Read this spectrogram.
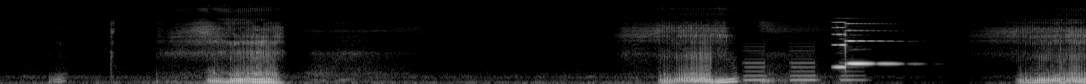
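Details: Loud, rough snoring in a few separate bursts from a sleeping pit bull dog, with short musical notes and a chime over one gap; snoring.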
